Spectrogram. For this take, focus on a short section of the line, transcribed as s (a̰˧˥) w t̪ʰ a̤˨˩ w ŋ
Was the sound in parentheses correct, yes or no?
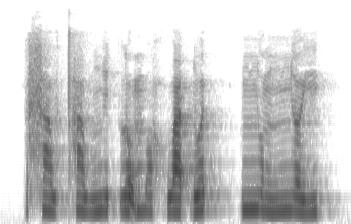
no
